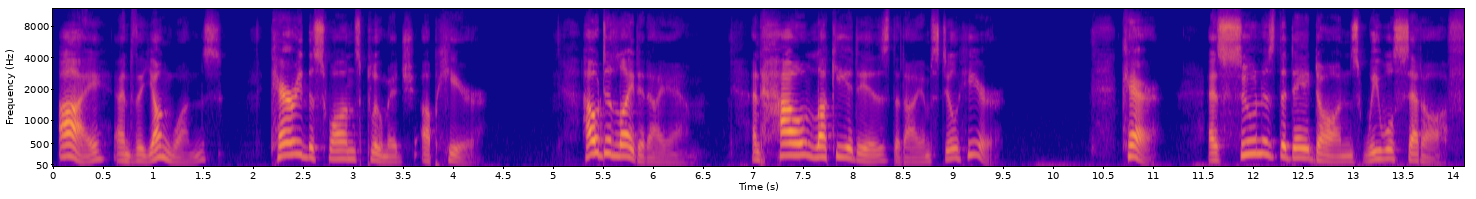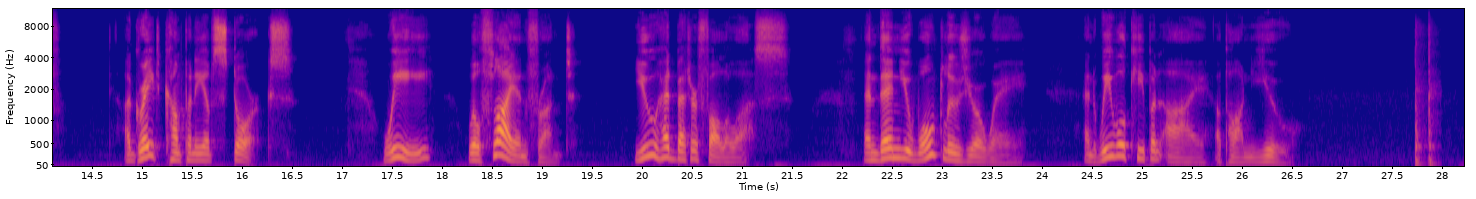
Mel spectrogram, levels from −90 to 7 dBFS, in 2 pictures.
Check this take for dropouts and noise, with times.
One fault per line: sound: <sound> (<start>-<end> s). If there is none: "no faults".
sound: tap (27.7-28.0 s)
